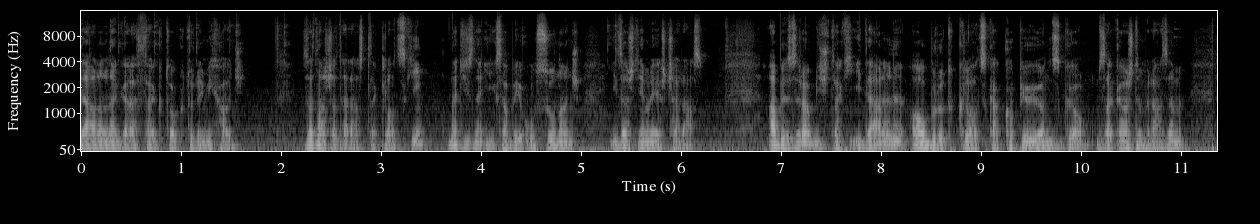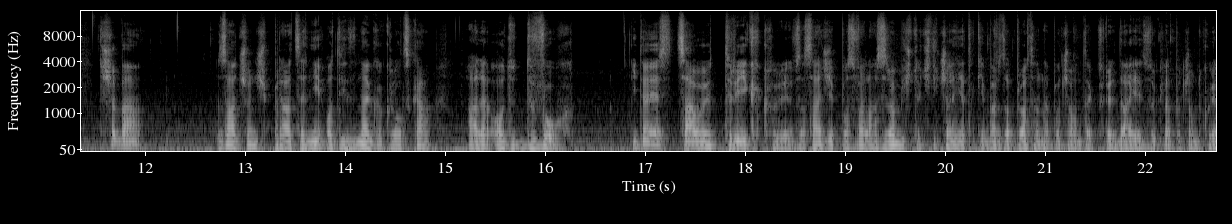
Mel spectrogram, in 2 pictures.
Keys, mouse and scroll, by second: 0.3-3.7 right drag, 4.0 x, 5.3-7.0 right drag, 20.4 shift+d, 22.3-22.7 drag, 22.5-22.7 middle drag.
